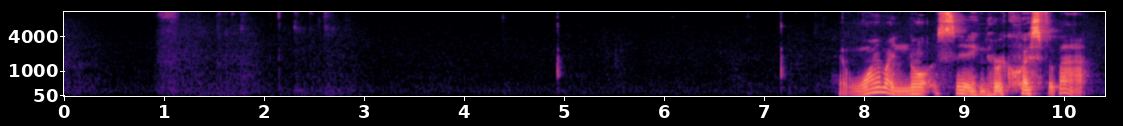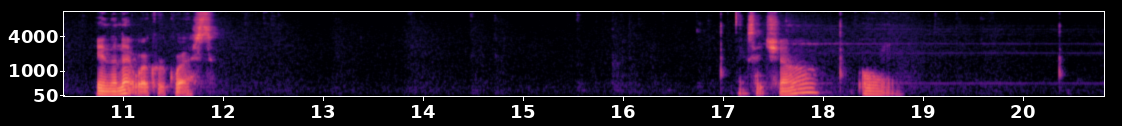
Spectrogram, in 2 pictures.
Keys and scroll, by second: 2.0 super+Return.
